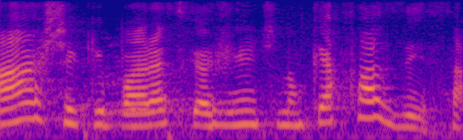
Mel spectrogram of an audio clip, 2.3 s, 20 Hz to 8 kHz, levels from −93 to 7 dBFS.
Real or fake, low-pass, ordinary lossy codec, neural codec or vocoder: real; none; none; none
